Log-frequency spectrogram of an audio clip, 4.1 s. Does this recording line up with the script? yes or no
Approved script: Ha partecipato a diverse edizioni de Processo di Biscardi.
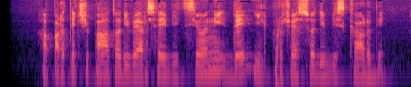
no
